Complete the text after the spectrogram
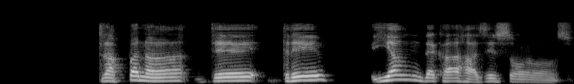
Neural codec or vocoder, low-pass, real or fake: codec, 16 kHz, 1.1 kbps, Voila-Tokenizer; 7.2 kHz; fake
